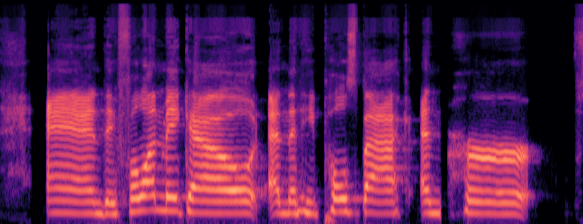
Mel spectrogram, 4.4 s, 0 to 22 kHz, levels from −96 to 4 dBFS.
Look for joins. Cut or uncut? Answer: cut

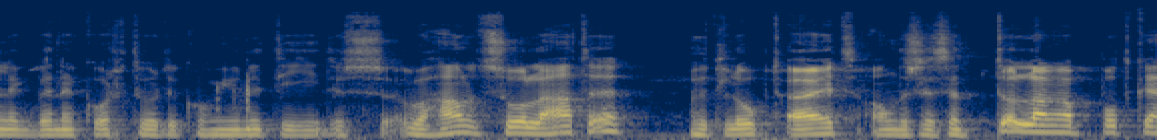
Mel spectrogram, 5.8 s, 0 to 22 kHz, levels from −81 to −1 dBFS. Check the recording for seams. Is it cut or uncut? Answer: uncut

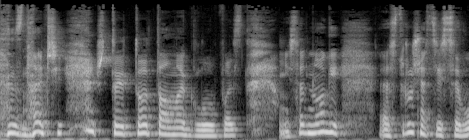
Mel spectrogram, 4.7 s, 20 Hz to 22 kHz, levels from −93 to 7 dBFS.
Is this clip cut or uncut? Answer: cut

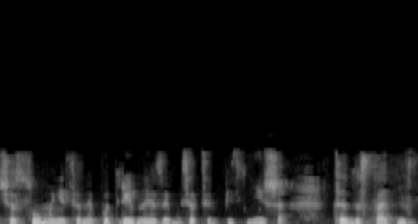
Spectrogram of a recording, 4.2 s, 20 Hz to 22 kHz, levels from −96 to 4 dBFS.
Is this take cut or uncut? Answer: uncut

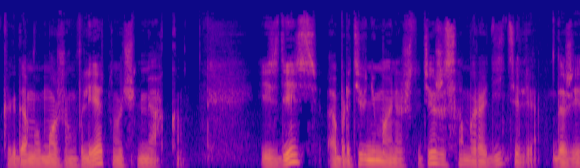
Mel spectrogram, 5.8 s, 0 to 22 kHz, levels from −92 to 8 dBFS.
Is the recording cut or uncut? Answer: uncut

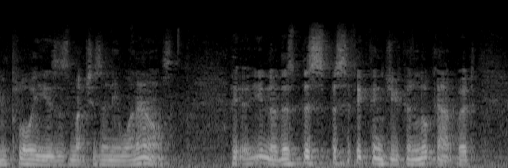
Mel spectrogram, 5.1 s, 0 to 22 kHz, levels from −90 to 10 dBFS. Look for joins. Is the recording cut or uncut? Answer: cut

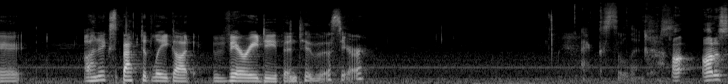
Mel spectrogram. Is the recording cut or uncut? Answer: uncut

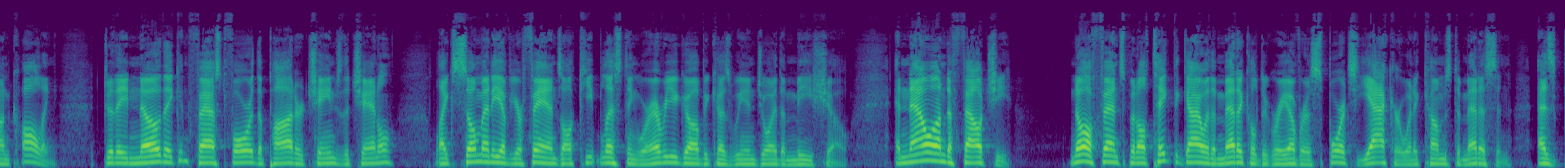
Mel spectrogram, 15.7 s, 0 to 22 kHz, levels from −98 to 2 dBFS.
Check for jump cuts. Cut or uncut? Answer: uncut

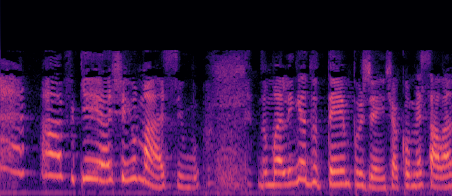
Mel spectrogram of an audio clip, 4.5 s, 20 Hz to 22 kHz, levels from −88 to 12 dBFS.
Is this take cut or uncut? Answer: uncut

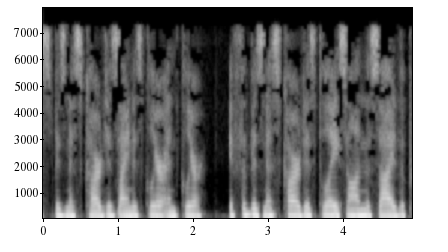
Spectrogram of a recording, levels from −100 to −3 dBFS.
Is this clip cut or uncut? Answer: cut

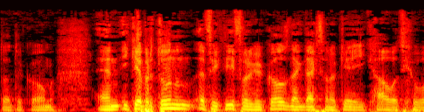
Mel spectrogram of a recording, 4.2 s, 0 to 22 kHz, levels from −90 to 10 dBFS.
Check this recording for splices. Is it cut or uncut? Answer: cut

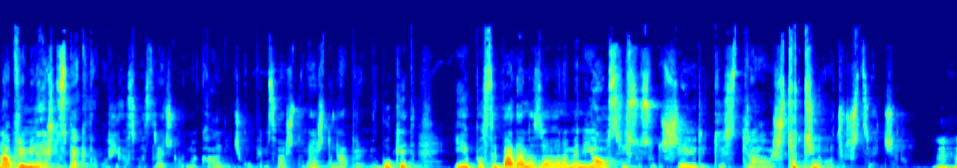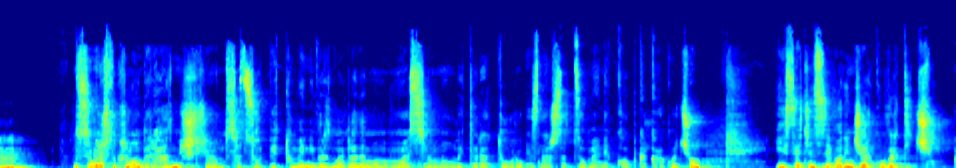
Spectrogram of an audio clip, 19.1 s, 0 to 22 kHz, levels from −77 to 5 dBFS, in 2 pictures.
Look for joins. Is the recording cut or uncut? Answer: cut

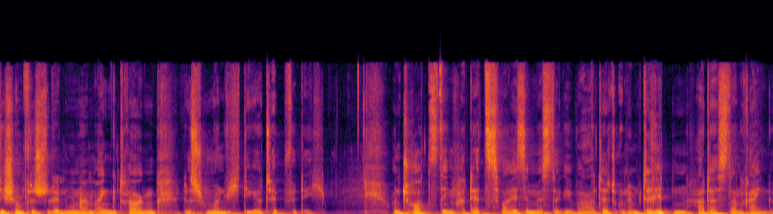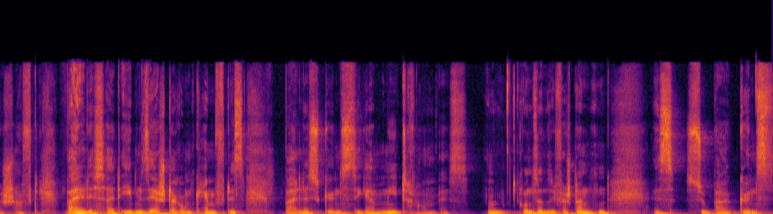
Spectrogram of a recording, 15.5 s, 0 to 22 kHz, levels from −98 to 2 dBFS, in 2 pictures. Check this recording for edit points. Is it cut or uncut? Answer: cut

